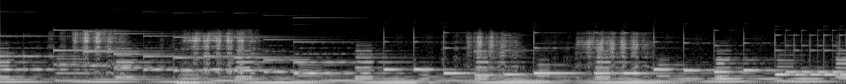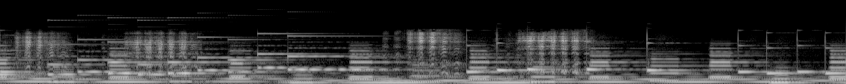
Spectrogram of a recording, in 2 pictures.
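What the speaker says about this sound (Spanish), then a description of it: "Cabra." A goat bleats loudly over and over on a farm, about eight drawn-out cries spaced a couple of seconds apart, with tinkling bell-like chimes ringing throughout.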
